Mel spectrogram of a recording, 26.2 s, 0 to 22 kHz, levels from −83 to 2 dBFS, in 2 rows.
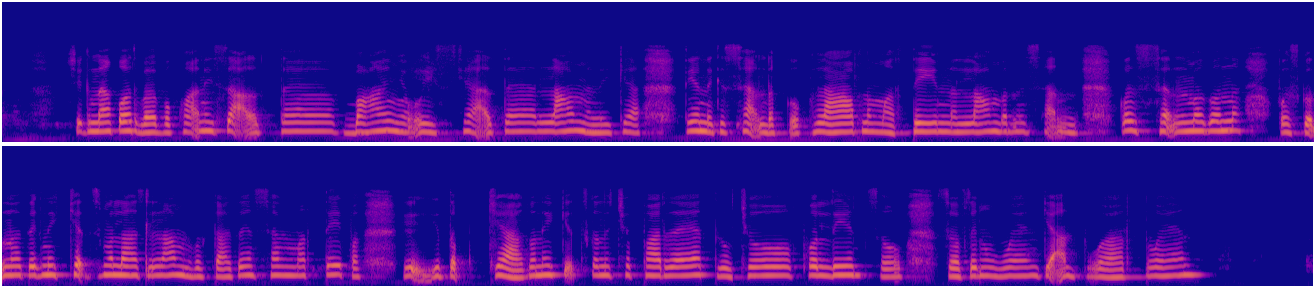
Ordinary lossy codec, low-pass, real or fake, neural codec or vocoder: none; 7.2 kHz; real; none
